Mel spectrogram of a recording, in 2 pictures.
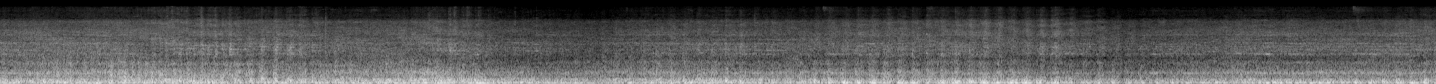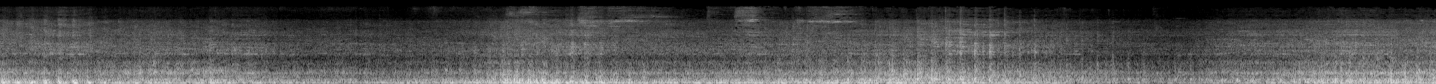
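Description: Freight train rolling past on the near track: a string of open-top hopper cars and tank cars rumbling by, steel wheels clacking rhythmically over the rail joints, the loudness swelling and dipping as the cars go by.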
